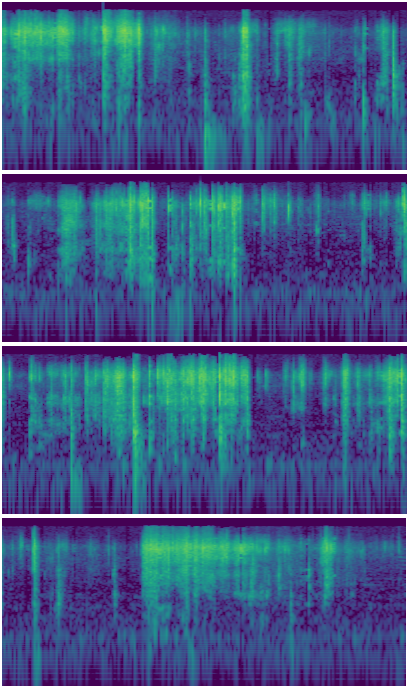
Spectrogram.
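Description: Foil wrappers of NBA Hoops basketball card packs crinkling and tearing as they are ripped open by hand, in uneven bursts with short pauses; the packs are stubborn and don't want to open.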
